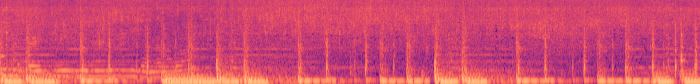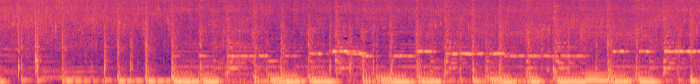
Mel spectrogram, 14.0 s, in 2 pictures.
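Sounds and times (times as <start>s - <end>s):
background music with bass: 0.0s - 14.0s
chicken sizzling in frying oil: 0.0s - 14.0s.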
